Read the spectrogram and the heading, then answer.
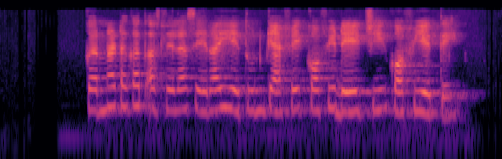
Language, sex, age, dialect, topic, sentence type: Marathi, female, 25-30, Standard Marathi, agriculture, statement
